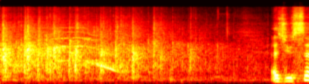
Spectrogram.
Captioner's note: applause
